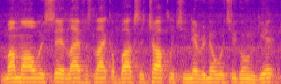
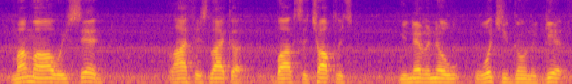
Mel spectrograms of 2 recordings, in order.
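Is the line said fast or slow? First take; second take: fast; slow. First: The line is said quickly. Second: The line is said slowly. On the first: The speaker calls it wrong. "people always say it too damn fast" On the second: The speaker calls it right. "he never says it that fast"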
